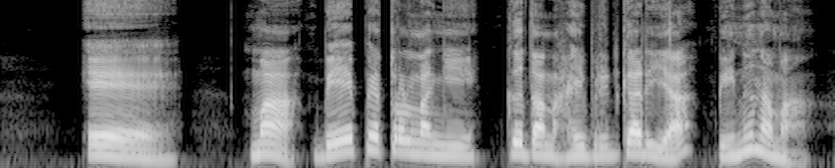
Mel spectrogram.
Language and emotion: Bodo, surprised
